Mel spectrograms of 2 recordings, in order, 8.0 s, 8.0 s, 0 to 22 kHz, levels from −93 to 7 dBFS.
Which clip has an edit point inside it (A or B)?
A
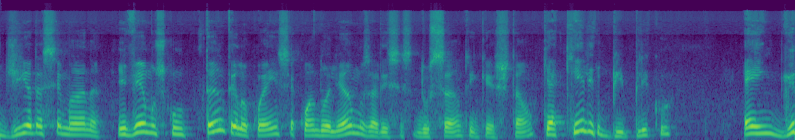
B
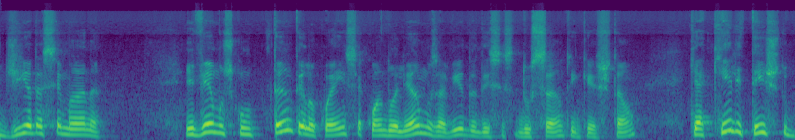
A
